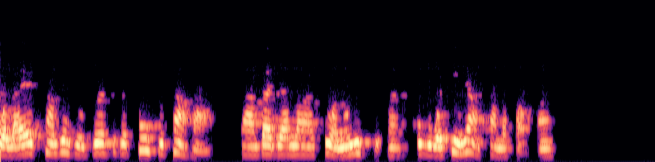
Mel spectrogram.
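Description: A middle-aged woman speaks cheerfully over an online call.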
